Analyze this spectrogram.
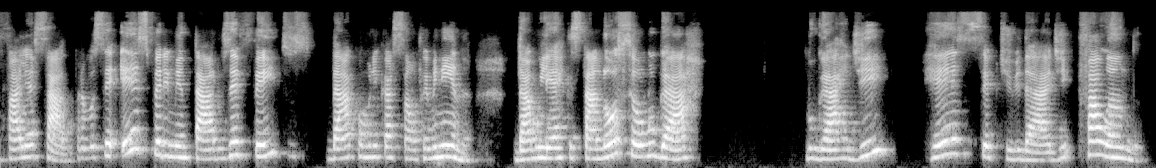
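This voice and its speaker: Her voice a little high, a Brazilian Portuguese-accented woman teaches a live online masterclass as a relationship coach and therapist. She's forceful in delivery, echoes key phrases, and tags questions onto her statements.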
